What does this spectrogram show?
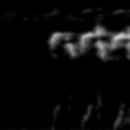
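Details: After half a second of silence, an American goldfinch gives a short burst of five or six high, bright chirps that rise and fall in a fast, uneven rhythm.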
